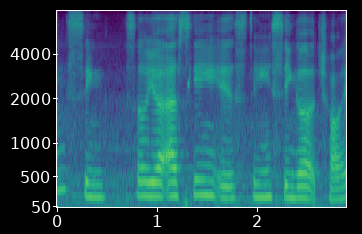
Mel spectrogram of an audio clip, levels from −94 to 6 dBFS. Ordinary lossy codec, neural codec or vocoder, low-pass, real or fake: none; none; none; real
